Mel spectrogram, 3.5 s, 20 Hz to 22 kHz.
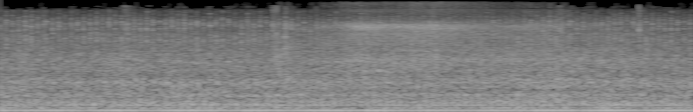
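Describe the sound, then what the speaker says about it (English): A farm mower's engine drones steadily in Farming Simulator 19, a constant low mechanical hum at moderate level with no talk. "Now we're truly ready to get to mowing."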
